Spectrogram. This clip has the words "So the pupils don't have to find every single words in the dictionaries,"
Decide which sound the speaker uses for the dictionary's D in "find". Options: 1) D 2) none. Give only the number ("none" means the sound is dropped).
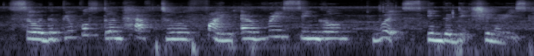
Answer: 1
